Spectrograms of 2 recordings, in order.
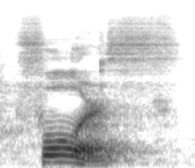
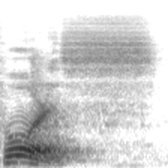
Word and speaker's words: fourth: do you pronounce this one for so you pronounce it fourth as you can see you have the t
